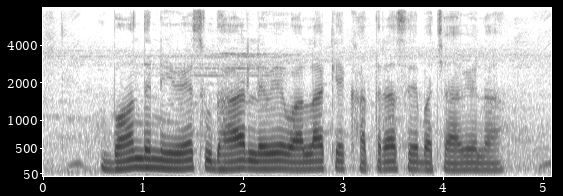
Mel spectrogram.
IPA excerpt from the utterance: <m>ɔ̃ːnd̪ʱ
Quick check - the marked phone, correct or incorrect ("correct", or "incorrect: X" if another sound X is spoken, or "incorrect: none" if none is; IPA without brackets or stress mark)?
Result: incorrect: b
